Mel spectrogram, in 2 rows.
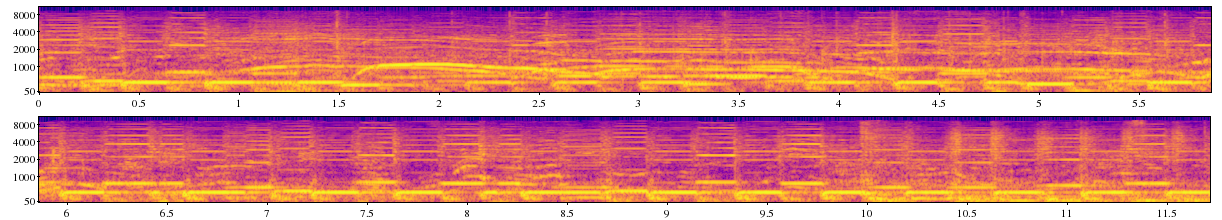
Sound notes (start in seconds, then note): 0.0 electric guitar; 0.8 audience cheers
